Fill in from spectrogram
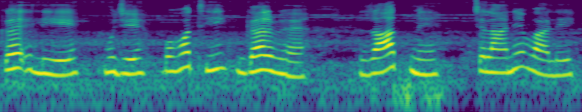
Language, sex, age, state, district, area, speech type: Urdu, female, 18-30, Uttar Pradesh, Gautam Buddha Nagar, rural, spontaneous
